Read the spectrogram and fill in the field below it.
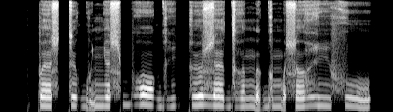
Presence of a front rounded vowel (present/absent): present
